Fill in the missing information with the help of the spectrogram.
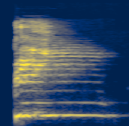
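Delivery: high, sharp mock bing; a quick high beep; notification ding. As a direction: imitate the chime. Imitating message notification sound.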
